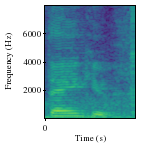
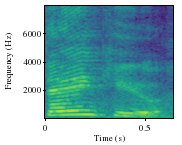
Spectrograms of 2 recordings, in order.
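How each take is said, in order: First: It is said at a raised, louder volume. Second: It is shouted at full, loud volume. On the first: "I'll say it louder" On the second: "Sometimes I'll shout"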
